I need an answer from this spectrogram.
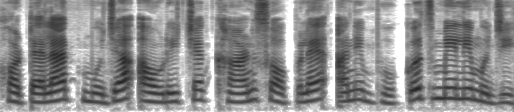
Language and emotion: Goan Konkani, sad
